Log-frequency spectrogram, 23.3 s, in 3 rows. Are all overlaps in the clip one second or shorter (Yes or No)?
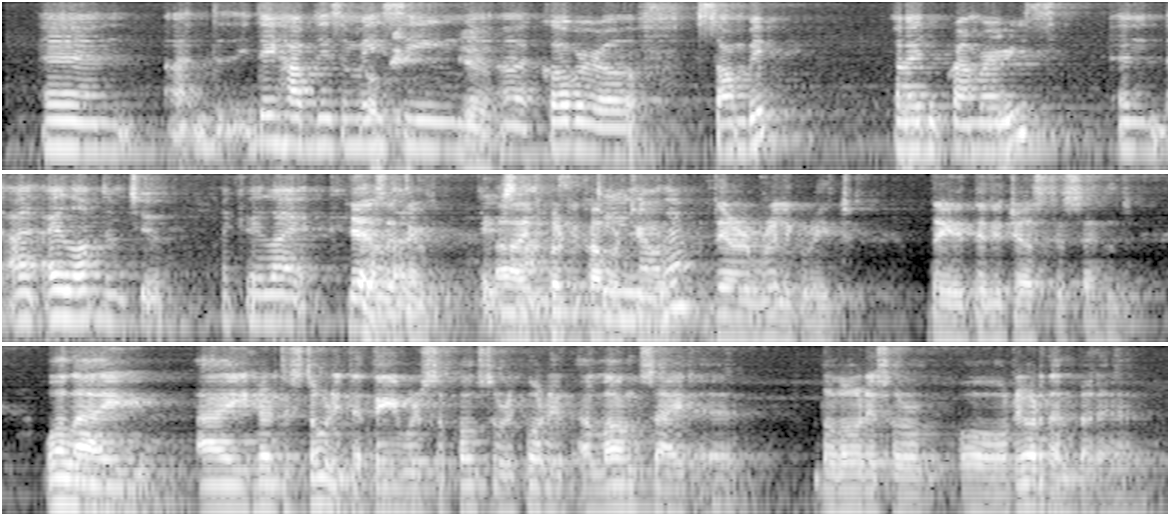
No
